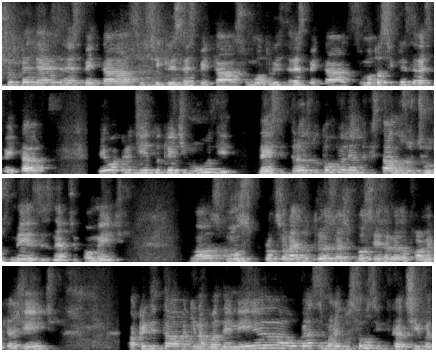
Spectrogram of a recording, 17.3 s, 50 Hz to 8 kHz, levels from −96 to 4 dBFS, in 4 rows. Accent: Brazilian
